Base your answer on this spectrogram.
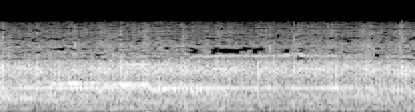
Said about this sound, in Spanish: Y van los aplausos, claro.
